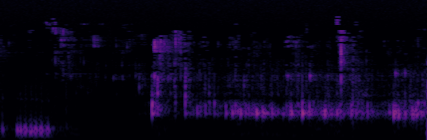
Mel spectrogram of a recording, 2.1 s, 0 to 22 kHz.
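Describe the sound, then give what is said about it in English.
A 2018 vintage sour beer pours steadily into a glass, a continuous gurgling splash with a faint rising pitch as it fills, following a brief low thump at the start. “as you can hear a nice little pour going on there.”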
